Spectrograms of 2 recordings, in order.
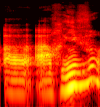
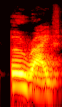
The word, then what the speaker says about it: arrive: Alors, bien préciser qu'on ne dit pas arrive, mais arrive. Donc là, le A se prononce avec le son schwa, le fameux son incontournable en anglais. Et ensuite, le I se prononce I, ce qui est normal puisque c'est le son de l'alphabet anglais pour la lettre I.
